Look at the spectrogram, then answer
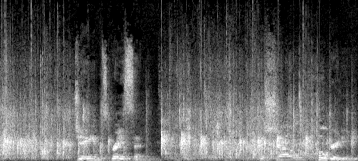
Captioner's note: audience applauding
